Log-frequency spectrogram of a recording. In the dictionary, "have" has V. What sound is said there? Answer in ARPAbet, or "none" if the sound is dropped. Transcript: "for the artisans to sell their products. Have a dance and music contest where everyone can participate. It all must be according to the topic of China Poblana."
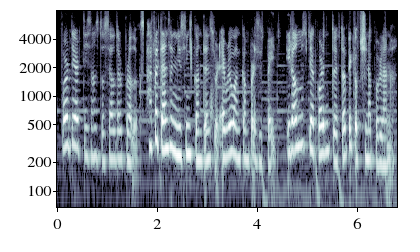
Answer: F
